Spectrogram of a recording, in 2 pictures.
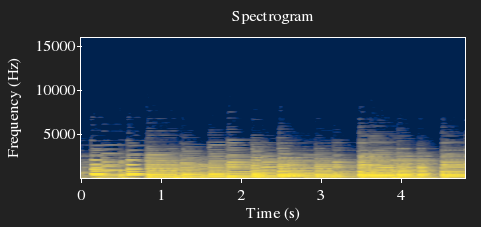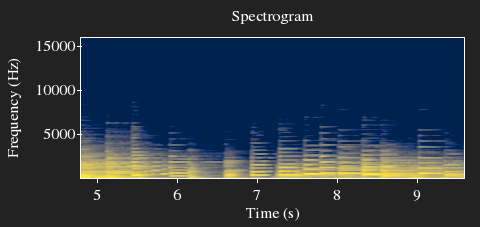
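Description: Background piano music, a busy run of notes.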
